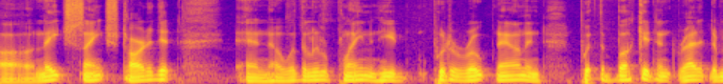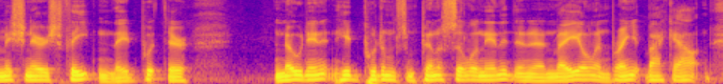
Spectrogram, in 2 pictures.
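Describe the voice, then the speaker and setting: A man's fairly low, dark, mellow voice at a fairly quick pace, ordinary pitch variation, on a very clean recording with a silent background. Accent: Georgia. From Georgia, US South. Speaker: former drug smuggler and pilot. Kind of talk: interview storytelling. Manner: classy, refined speech.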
